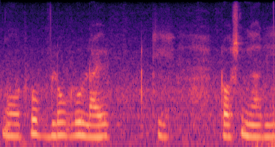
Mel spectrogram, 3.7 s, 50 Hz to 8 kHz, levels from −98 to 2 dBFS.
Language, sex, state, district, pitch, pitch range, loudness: Hindi, female, Haryana, Jhajjar, 205 Hz, 195-220 Hz, -20 LUFS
